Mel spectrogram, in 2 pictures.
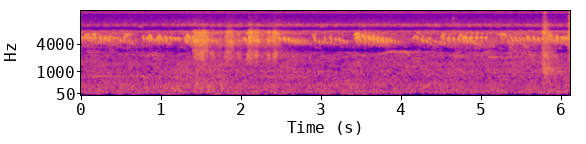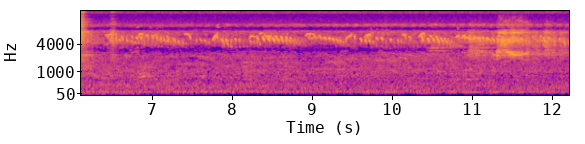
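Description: Sewing machine running at a steady low hum as it topstitches fabric, with high chirping repeating about twice a second over it.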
